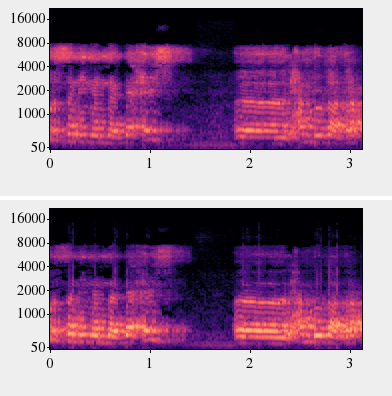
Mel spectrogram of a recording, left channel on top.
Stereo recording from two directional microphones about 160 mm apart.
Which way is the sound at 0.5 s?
90° right.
